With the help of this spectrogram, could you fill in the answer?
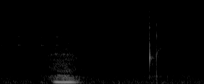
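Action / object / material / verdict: tap / glass lamp chimney / glass / none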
